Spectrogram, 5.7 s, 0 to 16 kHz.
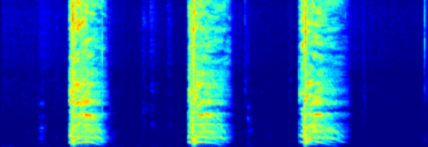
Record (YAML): three_cough_length: 5.7 s
three_cough_amplitude: 32767
three_cough_signal_mean_std_ratio: 0.39
survey_phase: beta (2021-08-13 to 2022-03-07)
age: 65+
gender: Male
wearing_mask: 'No'
symptom_none: true
smoker_status: Never smoked
respiratory_condition_asthma: false
respiratory_condition_other: false
recruitment_source: REACT
submission_delay: 1 day
covid_test_result: Negative
covid_test_method: RT-qPCR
